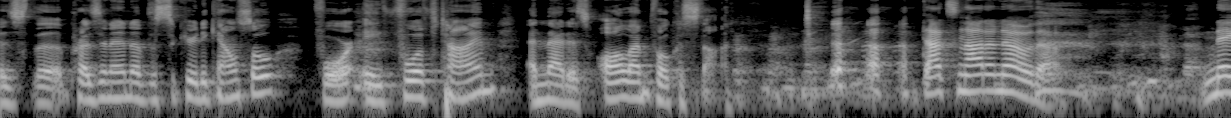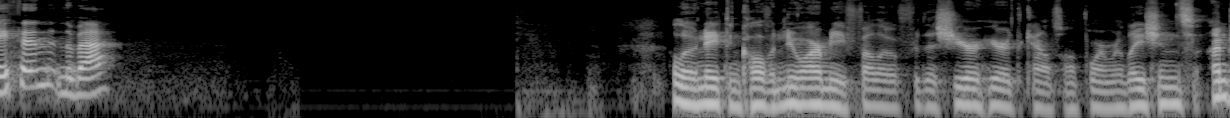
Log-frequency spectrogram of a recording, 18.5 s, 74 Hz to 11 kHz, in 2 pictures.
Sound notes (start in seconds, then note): 10.3 laughter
